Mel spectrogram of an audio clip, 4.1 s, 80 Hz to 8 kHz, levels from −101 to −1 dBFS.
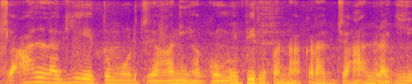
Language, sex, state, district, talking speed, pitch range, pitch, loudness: Chhattisgarhi, male, Chhattisgarh, Sarguja, 220 wpm, 105-130 Hz, 110 Hz, -16 LUFS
